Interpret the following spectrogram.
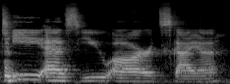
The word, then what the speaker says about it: Tsurskaya: And then we have Polina Tsurskaya. Am I saying it right? Maybe. I don't know. I'll have to ask my Russian friend. Okay, yes. It's like Tsurskaya.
